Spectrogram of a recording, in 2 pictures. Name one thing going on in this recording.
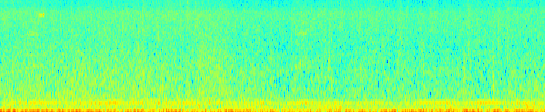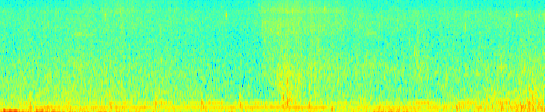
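Wind roars steadily.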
